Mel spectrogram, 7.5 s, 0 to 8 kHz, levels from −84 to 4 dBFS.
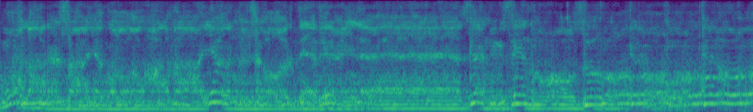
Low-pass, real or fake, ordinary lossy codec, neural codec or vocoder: none; fake; none; codec, 16 kHz, 4.8 kbps, FACodec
